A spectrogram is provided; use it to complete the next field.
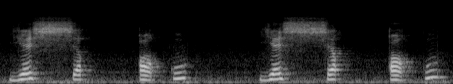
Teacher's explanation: قوف کے اوپر ضمہ ہے، اس کے اوپر ہونٹ گول کر لیجئے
